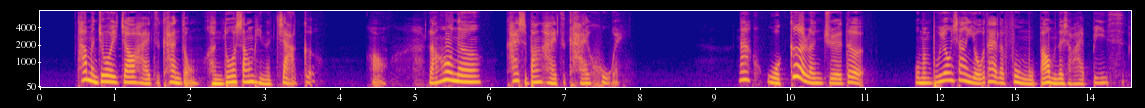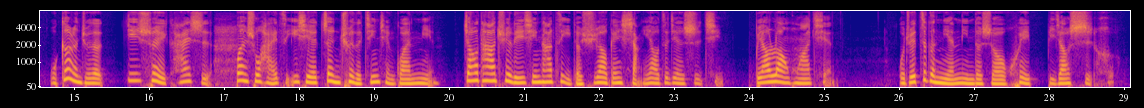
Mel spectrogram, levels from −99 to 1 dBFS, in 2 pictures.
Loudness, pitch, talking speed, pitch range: -19 LUFS, 200 Hz, 230 characters per minute, 180-235 Hz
